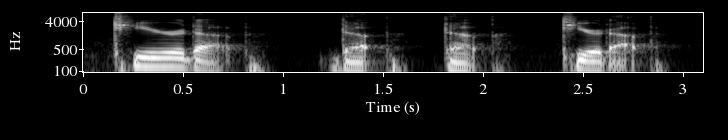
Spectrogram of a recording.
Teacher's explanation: Link the D sound, teared, to the next sound, in up. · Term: link The Sounds, Link the sounds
